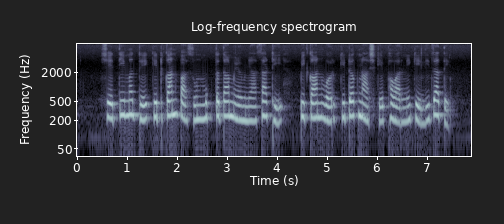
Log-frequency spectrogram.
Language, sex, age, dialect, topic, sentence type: Marathi, female, 25-30, Northern Konkan, agriculture, statement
